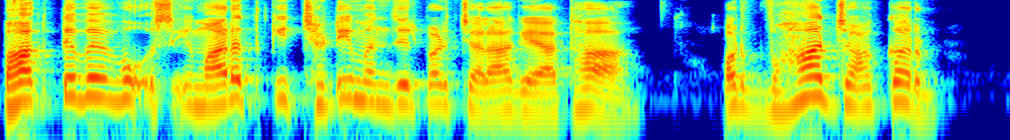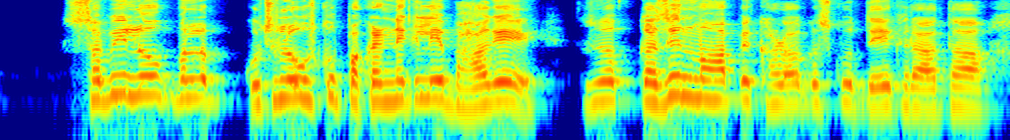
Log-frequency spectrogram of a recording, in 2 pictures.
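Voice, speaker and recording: A man narrating a horror story in a tense, suspenseful way, dropping quiet at the scary parts. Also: high-pitched. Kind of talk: dramatic storytelling.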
